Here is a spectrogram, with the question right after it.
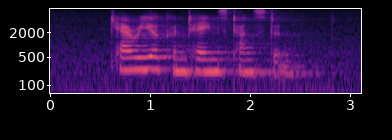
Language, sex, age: English, female, 20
